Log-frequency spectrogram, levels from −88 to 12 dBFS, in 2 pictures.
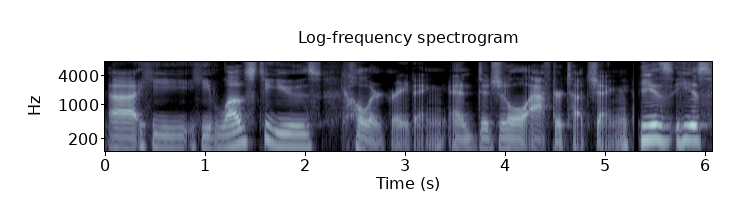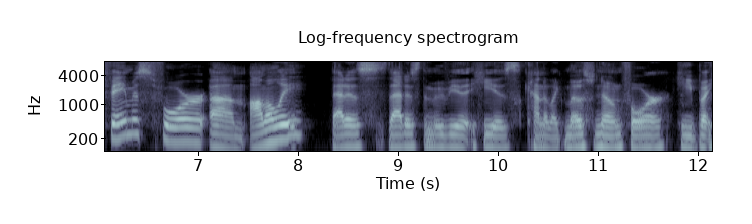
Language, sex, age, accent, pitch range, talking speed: English, male, 20-39, American, 115-165 Hz, 180 wpm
